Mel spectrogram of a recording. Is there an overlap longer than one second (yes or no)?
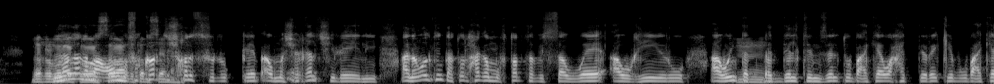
yes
